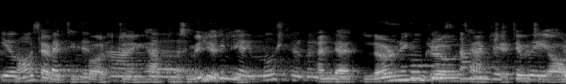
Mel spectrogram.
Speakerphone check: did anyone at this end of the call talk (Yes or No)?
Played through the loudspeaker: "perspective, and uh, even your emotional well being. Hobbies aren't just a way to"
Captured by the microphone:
Yes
